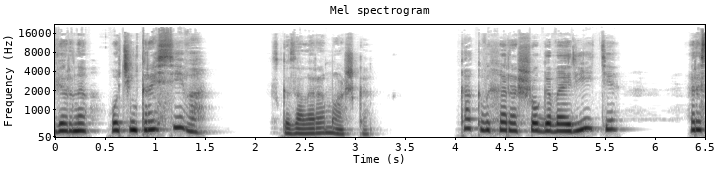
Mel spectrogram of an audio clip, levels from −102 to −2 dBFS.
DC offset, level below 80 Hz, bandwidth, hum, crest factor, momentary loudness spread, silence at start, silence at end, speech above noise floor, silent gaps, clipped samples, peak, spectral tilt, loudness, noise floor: under 0.1%; -70 dBFS; 19 kHz; none; 18 dB; 12 LU; 0 s; 0 s; over 67 dB; 1.91-2.10 s, 3.51-3.99 s; under 0.1%; -8 dBFS; -5 dB/octave; -24 LUFS; under -90 dBFS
